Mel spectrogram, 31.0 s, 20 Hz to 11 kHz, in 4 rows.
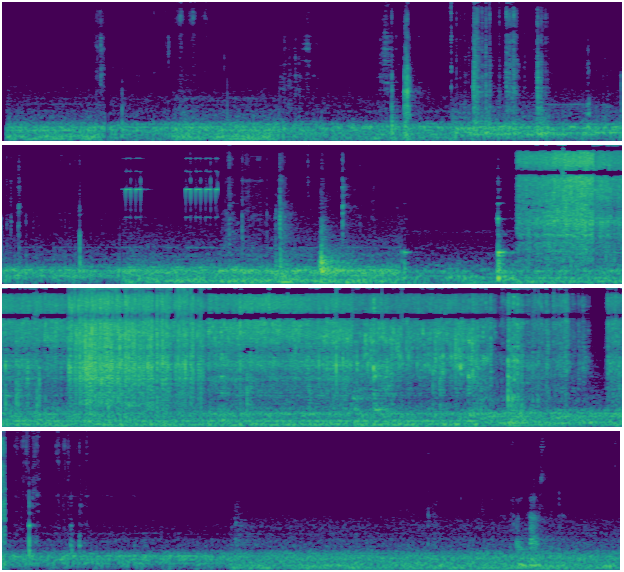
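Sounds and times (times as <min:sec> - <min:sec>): steaks sizzling in a skillet: 0:14.2 - 0:21.6.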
